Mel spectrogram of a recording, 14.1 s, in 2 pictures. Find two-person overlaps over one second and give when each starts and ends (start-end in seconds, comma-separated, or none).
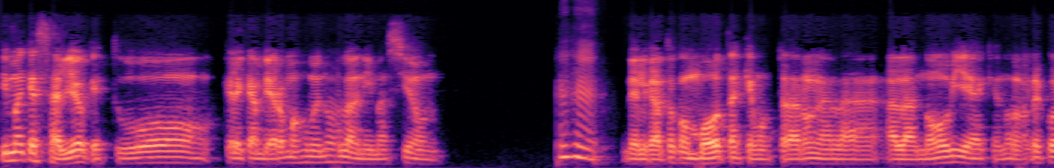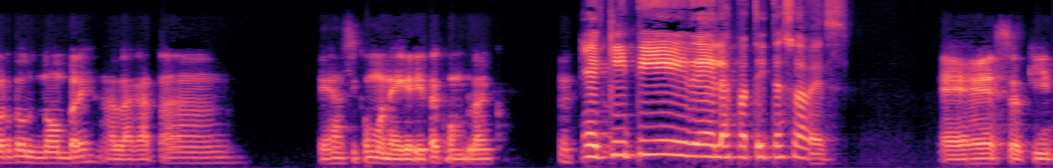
none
